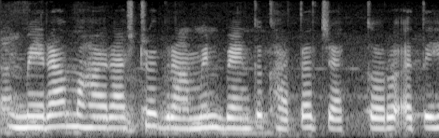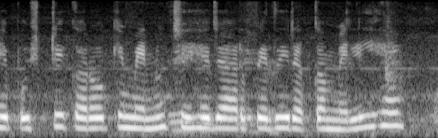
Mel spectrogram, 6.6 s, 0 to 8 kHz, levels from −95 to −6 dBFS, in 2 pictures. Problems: background conversations at intervals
